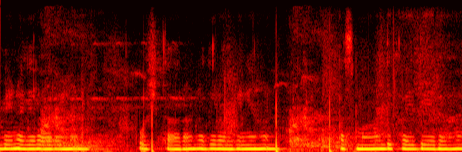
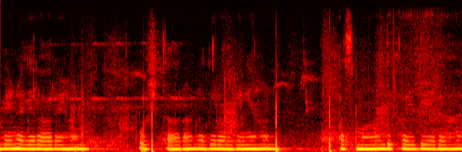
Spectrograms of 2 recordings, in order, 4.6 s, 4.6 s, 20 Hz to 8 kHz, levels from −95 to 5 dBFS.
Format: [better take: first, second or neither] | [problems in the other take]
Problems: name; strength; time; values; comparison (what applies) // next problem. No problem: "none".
second | background sound (Growling); 16 dB below the speech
